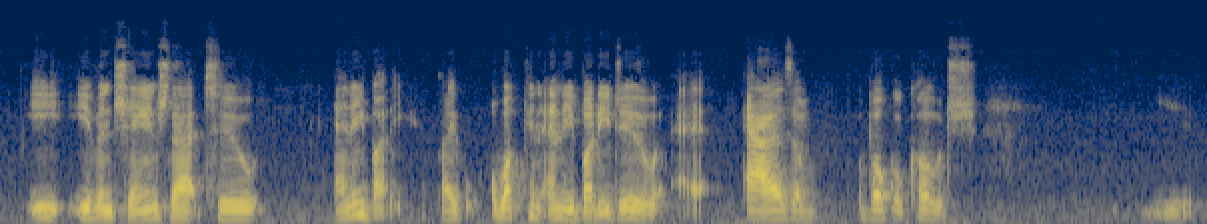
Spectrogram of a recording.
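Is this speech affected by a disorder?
Yes: stuttering; onset at age 3-4, strong fear of speaking; openly stutters, self-advertises, past speech programs, support groups, self-help; broken-up speech at times; here repeated sounds.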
